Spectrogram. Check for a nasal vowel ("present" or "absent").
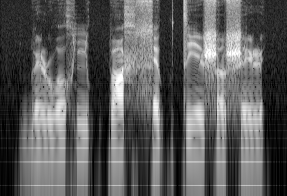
absent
